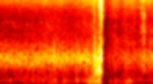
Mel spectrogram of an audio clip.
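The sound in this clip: A golf club strikes the ball out of a sand bunker: a single sharp, sandy thump with a brief swish. It stands out clearly over quiet outdoor background noise.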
